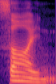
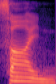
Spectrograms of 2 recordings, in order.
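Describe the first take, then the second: Both takes have the same delivery.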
